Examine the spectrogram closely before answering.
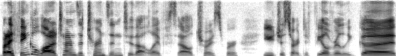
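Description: Recorded very cleanly over a silent background, a woman speaks at a medium pitch with lively intonation. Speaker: podcast host. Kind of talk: casual chat. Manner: soft-spoken.

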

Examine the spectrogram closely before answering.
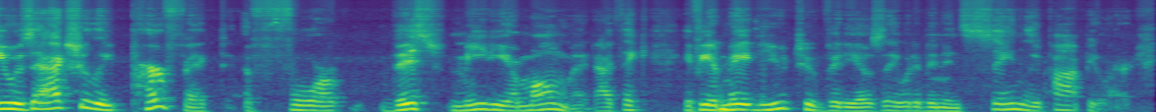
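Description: An unremarkable speaking voice, this man's sits fairly high in pitch, with lively intonation at a moderate pace. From upstate New York. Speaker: political talk show host, writer. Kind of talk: casual conversation.

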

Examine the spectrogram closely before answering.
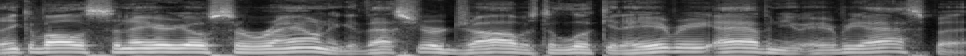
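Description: In an American accent, a man with a fairly high voice talks at a very fast pace with ordinary pitch variation and hardly any pauses. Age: 50s. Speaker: podcast host. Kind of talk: casual monologue.

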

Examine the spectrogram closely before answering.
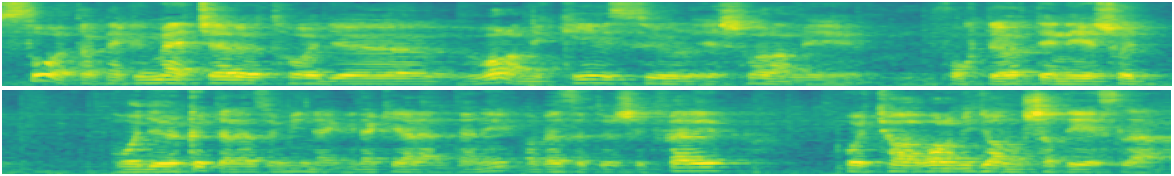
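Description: At a moderate speed and with normal pitch movement, a man talks while audible room echo rings around him. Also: fairly low pitch for a man. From Hungary, Budapest. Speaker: former footballer. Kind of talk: interview.

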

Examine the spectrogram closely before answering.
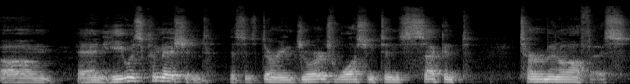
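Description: In a New England accent, a man with a medium pitch speaks at a fairly slow pace with ordinary pitch variation. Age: 70s. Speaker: retired carpenter and ship model builder. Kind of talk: casual chat.

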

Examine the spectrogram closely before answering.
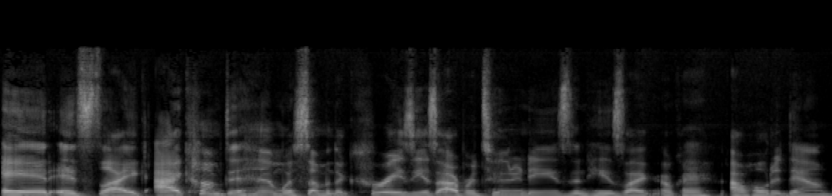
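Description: In a normal speaking voice with an American accent, a woman speaks at a moderate pace and medium pitch with fairly even intonation and hardly any pauses, on a very clean recording with a silent background. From West Virginia, US. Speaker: entrepreneur and community advocate. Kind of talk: interview, personal testimony.

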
